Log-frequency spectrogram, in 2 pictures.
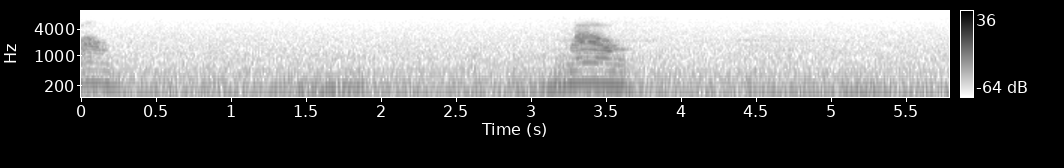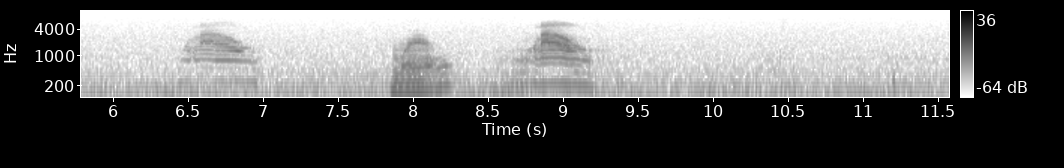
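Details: Happy house cat Butters makes a series of brief arched mrehs, one near the start, then four more spread across the stretch with the last two close together, over a soft background hiss.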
